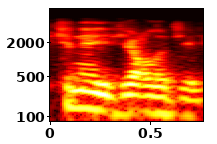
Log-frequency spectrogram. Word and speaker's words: kinesiology: So, so what exactly is kinesiology? And I hope I pronounced that right. – You did.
